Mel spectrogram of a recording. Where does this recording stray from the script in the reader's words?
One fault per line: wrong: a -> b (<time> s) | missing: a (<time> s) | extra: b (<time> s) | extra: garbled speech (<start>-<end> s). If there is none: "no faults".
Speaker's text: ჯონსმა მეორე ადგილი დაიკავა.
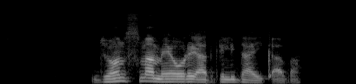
no faults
